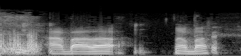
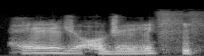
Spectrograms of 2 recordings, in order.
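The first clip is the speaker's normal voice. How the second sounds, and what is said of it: Terrible imitation of a creepy clown. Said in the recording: “prepare for a terrible impression, is including a special clown”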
